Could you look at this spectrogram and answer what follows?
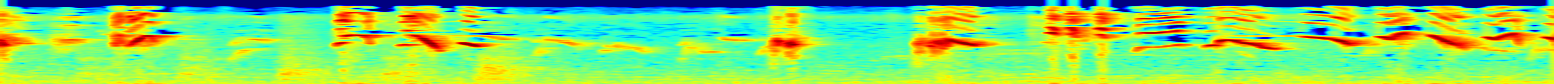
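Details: Oriental magpie-robin (kacer) song meant to provoke rivals: scattered harsh chirps and short whistles, then a dense closing run of descending whistled notes and high twitters.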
